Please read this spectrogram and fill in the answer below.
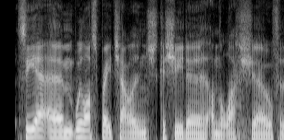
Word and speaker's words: Kushida: Kushida. Okay. Yeah. That's how they say it.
